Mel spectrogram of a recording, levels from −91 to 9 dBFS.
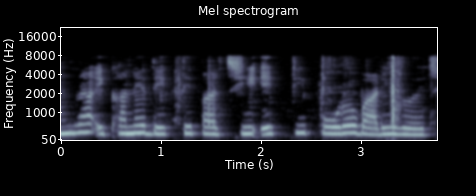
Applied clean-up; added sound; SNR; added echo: classical method log-MMSE.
